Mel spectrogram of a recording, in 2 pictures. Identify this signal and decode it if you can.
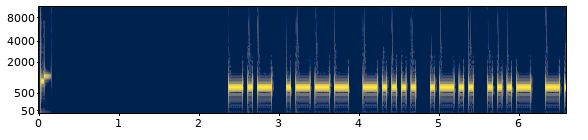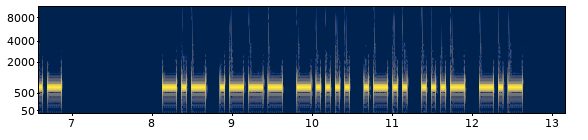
Morse code, heard as a keyed tone, about 21 wpm, 700 Hz. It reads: KJ6LVK KJ6LVK
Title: USA Call Signs - 6 Characters - Repeated 3x - 20wpm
